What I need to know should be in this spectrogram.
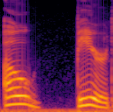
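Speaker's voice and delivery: loud, excited gasp of wonder; excited exclaim. Acted. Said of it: "a tiny witchy pony".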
